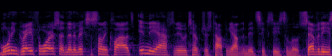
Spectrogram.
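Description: The voice has a dark, mellow tone and an upbeat tone. The background is quiet. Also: man. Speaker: TV meteorologist. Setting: TV studio. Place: studio. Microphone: lapel.

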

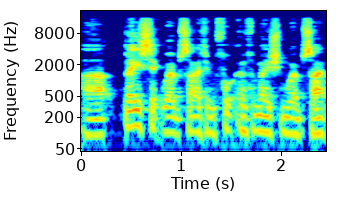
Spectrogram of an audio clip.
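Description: Somewhat breathy speech with fairly even intonation over a quiet background. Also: man. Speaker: web design tutor. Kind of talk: tutorial. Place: home room.

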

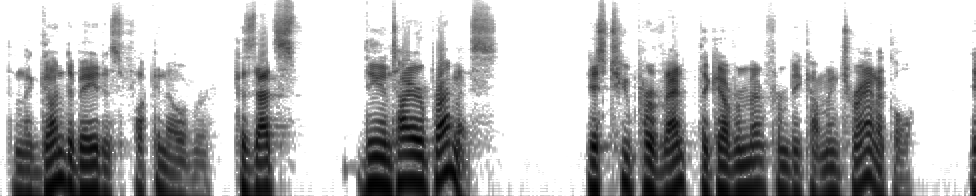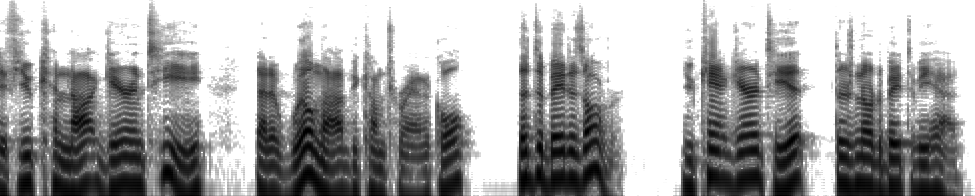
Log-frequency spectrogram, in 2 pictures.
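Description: A man's fairly quick, lively-toned speech, dry with no echo, against a quiet background. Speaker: podcast host. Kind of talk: casual podcast chat. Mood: animated, opinionated. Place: studio. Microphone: studio mic.

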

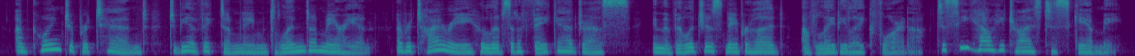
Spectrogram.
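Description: A somewhat breathy woman's voice, very deep and low in pitch, at a fairly slow pace with ordinary pitch variation. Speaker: YouTuber. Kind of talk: video narration.

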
